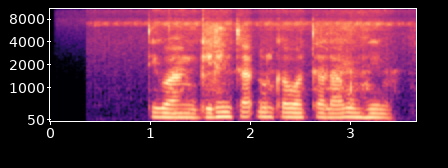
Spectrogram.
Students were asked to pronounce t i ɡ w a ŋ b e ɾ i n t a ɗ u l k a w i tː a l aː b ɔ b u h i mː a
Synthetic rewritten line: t i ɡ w a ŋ ɡ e l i n t a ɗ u l k a w a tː a l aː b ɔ m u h i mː a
